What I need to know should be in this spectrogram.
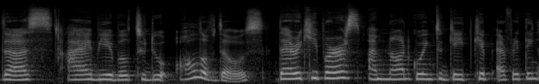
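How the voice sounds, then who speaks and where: A woman's fairly high voice with a non-native accent, fairly even intonation and a moderate pace. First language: not English. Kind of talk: casual vlog talk to camera.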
